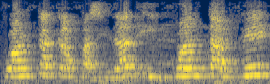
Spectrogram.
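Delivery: loud, driving sermon delivery; full-force preacher; fiery preaching. Real, not acted. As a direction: preach it hard to the congregation.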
